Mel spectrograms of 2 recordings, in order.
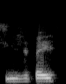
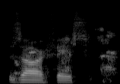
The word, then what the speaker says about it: Czarface: the time he dropped like Scarface, not Scarface, Seizure Face, and Starface. yeah, my okay, that's how you pronounce it, Yeah. Scarface. Czarface.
